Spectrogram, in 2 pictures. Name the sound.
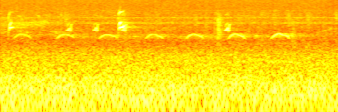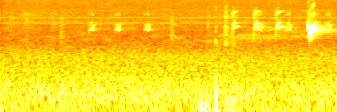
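birds chirping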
